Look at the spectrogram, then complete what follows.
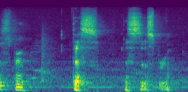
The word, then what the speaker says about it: sprue: parts what's a sprut this this is a sprue how do you spell it s-p-r-u-e sprue and all the little guys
